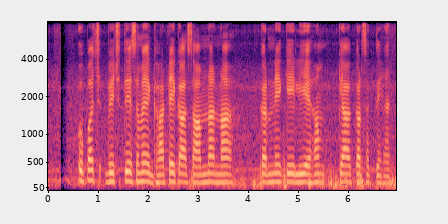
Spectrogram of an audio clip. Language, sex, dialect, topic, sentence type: Hindi, male, Marwari Dhudhari, agriculture, question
